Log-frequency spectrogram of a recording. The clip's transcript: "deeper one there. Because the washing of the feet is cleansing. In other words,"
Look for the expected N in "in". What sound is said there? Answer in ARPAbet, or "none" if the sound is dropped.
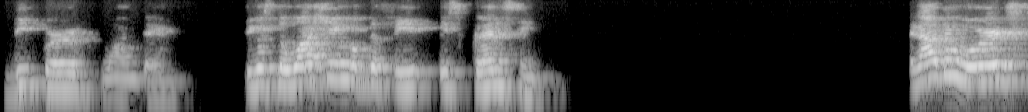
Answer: N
